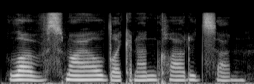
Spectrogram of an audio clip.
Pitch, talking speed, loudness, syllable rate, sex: 200 Hz, 140 wpm, -15 LUFS, 3.9 syllables/s, female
